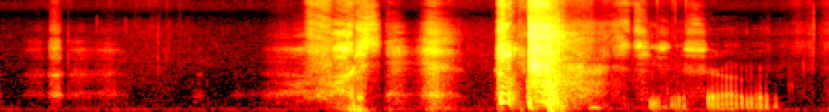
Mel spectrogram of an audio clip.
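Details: Two forceful allergy sneezes, each after a sharp in-breath, then snorting, panting and heavy breathing from a man during a repeated sneezing fit; he says pollen is everywhere and it's burning.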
